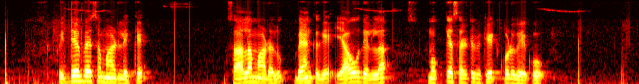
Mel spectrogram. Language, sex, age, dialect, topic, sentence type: Kannada, male, 56-60, Coastal/Dakshin, banking, question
